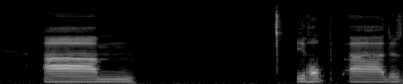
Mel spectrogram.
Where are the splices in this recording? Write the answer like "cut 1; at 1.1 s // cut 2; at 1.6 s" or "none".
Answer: cut 1; at 3.1 s

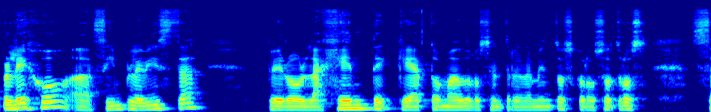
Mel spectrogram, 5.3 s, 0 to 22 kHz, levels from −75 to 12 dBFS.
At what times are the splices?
none

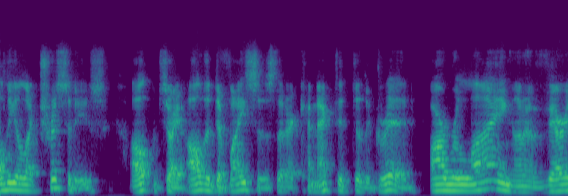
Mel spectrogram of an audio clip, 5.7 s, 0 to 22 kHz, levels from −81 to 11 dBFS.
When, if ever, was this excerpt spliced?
cut 1; at 4.2 s

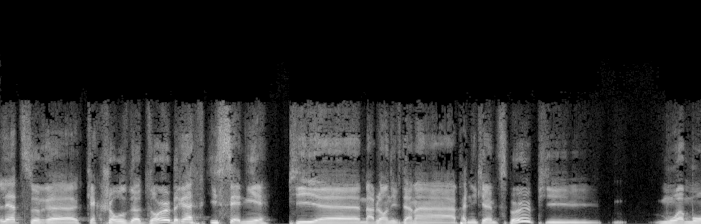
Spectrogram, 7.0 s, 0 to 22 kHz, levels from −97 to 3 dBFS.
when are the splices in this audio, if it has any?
cut 1; at 2.8 s

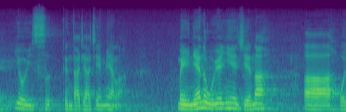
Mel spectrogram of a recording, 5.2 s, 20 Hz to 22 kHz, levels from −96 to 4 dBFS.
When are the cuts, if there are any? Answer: none

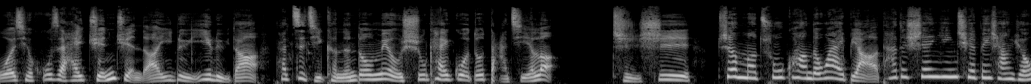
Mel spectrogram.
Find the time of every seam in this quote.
cut 1; at 5.9 s

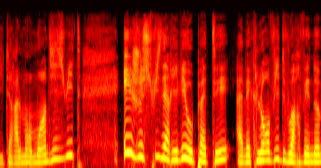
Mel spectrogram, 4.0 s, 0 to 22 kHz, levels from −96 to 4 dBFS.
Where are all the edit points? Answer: none

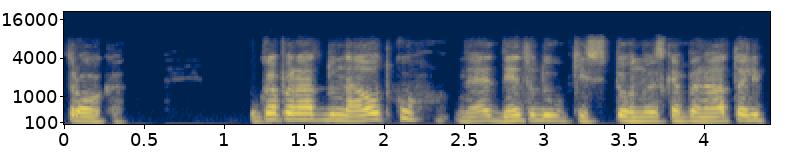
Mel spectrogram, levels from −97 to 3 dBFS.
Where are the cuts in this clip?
none

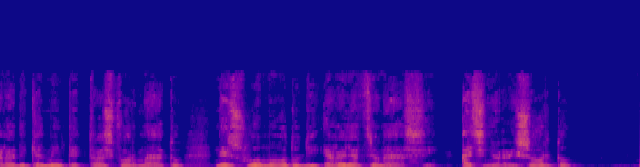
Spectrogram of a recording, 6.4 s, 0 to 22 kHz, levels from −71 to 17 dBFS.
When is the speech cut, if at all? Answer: cut 1; at 4.5 s

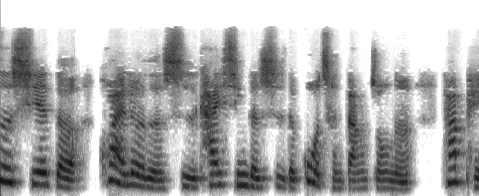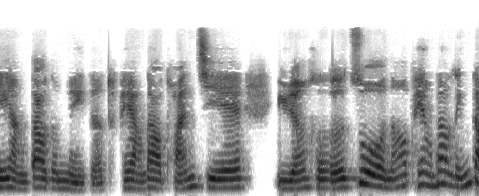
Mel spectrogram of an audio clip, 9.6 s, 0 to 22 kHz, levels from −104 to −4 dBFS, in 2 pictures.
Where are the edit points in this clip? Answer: none

